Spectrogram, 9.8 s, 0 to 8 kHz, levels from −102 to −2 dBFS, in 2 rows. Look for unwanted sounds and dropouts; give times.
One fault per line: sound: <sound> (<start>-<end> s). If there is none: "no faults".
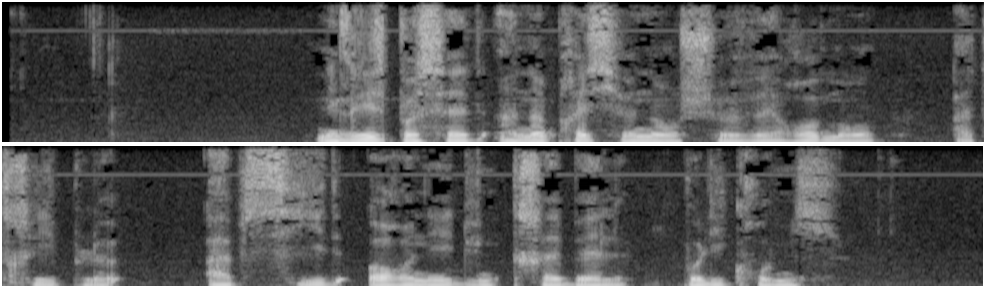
no faults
